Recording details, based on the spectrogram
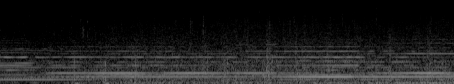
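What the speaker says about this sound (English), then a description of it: "That thunder and that rain" Steady rain falling in the Skyrim video game, a dense even hiss with no voices, accompanied by sustained tonal game music throughout.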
